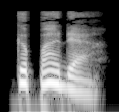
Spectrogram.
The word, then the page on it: kepada: Indonesian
